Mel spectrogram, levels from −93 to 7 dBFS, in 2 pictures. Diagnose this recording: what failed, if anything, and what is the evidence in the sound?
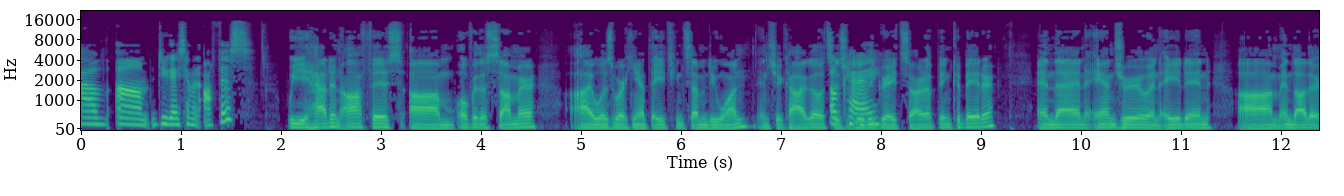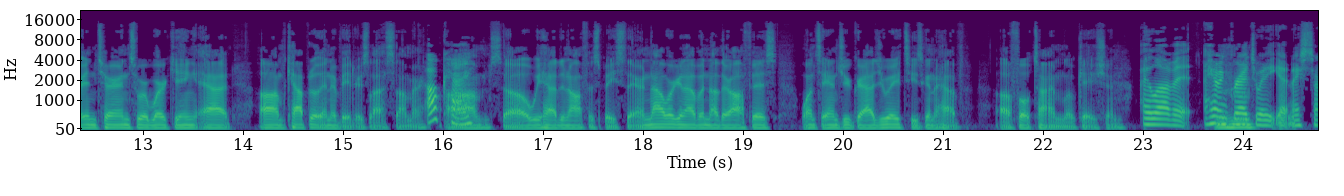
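Nothing failed: no stage from capture through playback leaves an audible defect anywhere in this speech recording, so there is no fault to diagnose.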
